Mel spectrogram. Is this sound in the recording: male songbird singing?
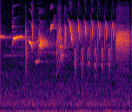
yes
